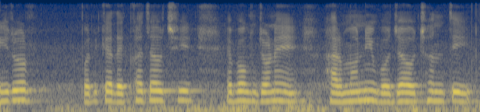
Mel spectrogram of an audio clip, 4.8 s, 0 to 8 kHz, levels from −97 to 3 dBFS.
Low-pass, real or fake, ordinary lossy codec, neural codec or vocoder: 7.2 kHz; real; none; none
